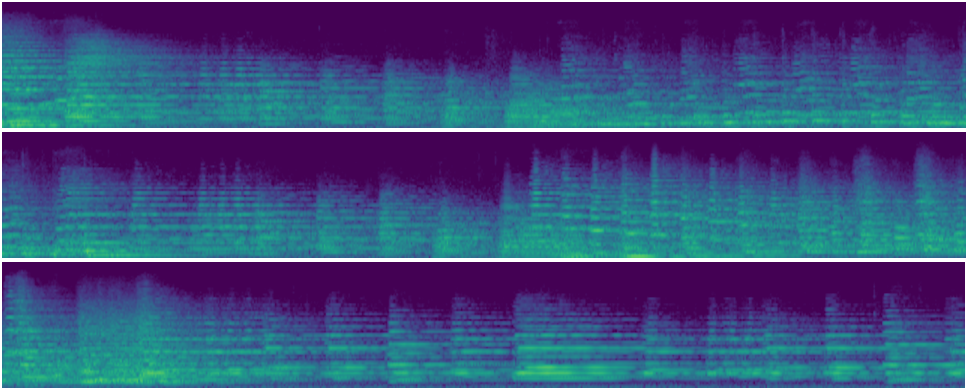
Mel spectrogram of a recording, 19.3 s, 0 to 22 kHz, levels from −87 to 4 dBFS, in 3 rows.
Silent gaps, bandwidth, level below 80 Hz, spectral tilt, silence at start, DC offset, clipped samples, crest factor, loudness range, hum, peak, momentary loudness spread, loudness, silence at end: none; 15.5 kHz; -48 dBFS; -5.5 dB/octave; 0 s; under 0.1%; under 0.1%; 18 dB; 7 LU; none; -12 dBFS; 12 LU; -31 LUFS; 0 s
